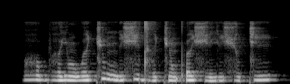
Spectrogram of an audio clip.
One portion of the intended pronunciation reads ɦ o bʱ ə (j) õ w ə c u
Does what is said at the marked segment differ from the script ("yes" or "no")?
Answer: no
